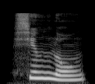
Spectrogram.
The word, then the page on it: 兴隆: xīng lóng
